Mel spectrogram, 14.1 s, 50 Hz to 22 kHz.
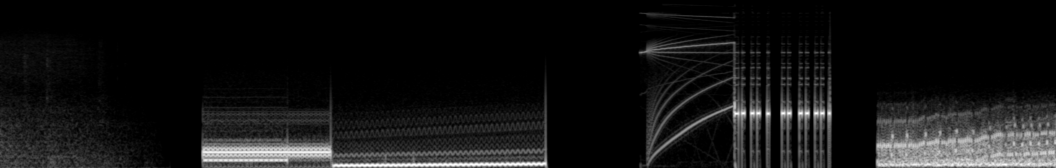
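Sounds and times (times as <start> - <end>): hiss: 0.0 - 1.8
low warbling buzz: 4.4 - 7.3, 11.7 - 14.0
steady electronic tone: 8.6 - 11.1.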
